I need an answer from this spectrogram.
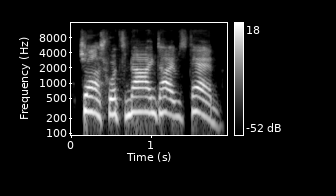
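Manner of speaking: slow, high taunting call; mock taunting yell. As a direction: tease him in a slow sing-song. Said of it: "he kept yelling to him".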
